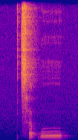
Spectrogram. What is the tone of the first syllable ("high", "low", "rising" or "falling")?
low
